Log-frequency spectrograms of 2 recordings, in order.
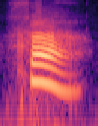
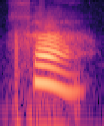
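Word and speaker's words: ث: The fourth letter in the Arabic alphabet is tha, tha. It resembles the TH in English, like in three.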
